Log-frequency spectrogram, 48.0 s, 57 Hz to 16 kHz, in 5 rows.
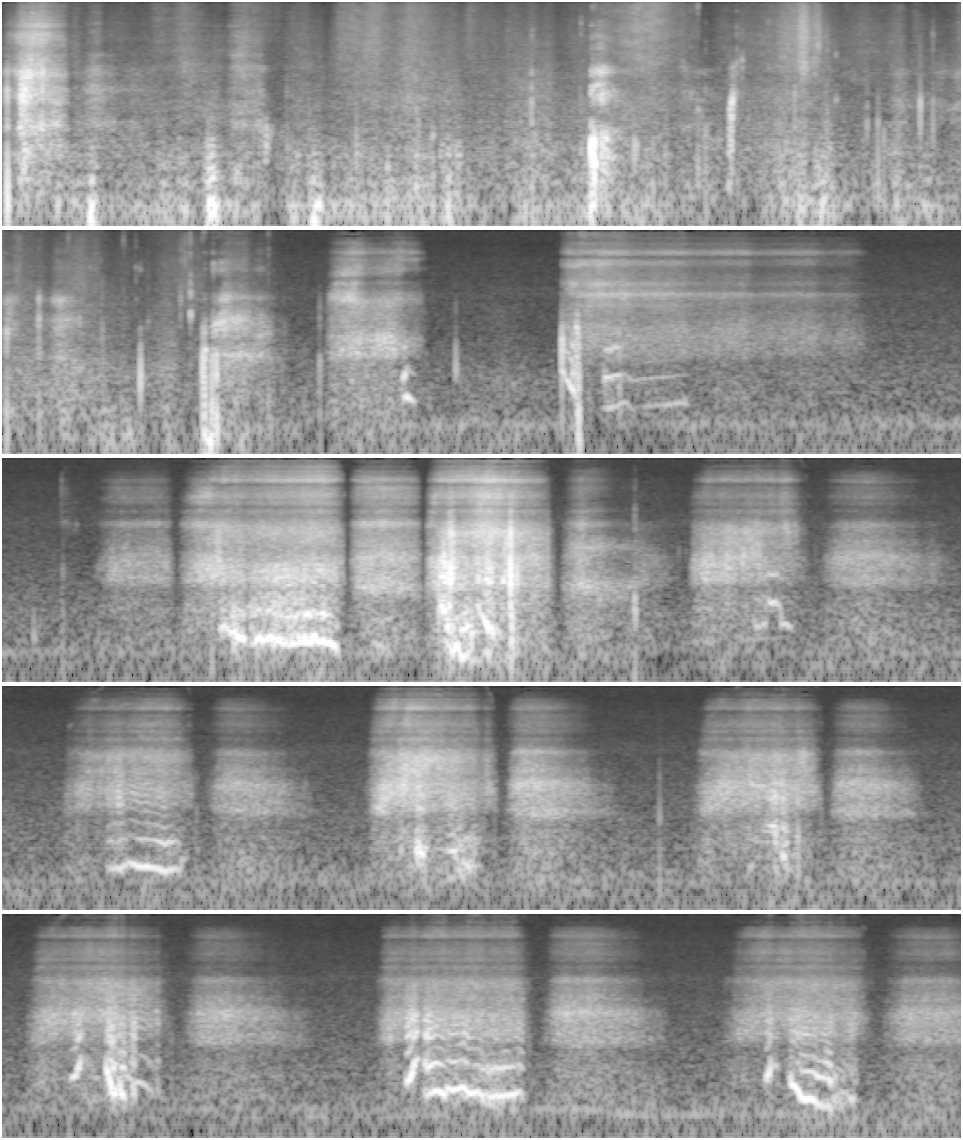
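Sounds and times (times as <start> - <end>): person snoring: 5.9 - 6.4, 38.7 - 40.0, 42.2 - 44.7, 45.7 - 47.8.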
